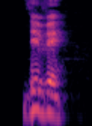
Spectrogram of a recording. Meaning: inflection of dévêtir: 1. first/second-person singular present indicative 2. second-person singular imperative
- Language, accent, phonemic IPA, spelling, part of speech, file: French, Canada, /de.vɛ/, dévêts, verb, LL-Q150 (fra)-dévêts.wav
